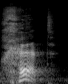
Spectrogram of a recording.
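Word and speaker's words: ח: of generally three ways with a CH a K H or an X and so if you see a a pronunciation guide and it's got either CH k h or x it's the sound like that okay and so het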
